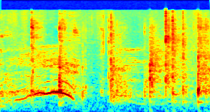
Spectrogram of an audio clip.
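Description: A man's short exclamation that rises and falls in pitch. About a second in come several sharp clacks as a skateboard deck and wheels knock on concrete.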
